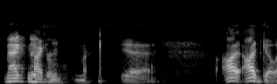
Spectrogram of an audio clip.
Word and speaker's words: Magnadramon: Magandramon? Is that how you say it in English? Magnadramon. That's it. Magnadramon.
